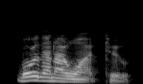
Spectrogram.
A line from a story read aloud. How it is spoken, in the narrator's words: grumbled Ned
